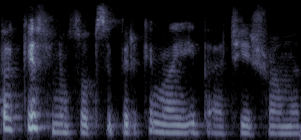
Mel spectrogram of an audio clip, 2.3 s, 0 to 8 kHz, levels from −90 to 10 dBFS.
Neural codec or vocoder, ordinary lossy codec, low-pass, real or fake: codec, 24 kHz, 0.9 kbps, WavTokenizer, medium speech release version 1; Opus, 24 kbps; 7.2 kHz; fake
